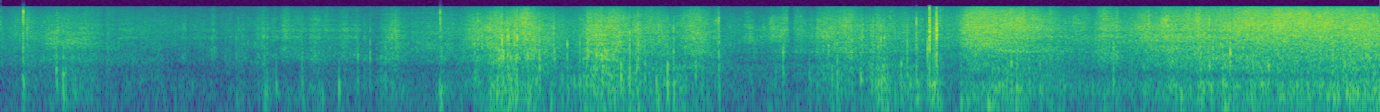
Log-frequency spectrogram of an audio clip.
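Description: Crinkling and rustling of a backpack's stiff fabric as its top is opened and handled, with many small clicks. It gets louder about two and a half seconds in.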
